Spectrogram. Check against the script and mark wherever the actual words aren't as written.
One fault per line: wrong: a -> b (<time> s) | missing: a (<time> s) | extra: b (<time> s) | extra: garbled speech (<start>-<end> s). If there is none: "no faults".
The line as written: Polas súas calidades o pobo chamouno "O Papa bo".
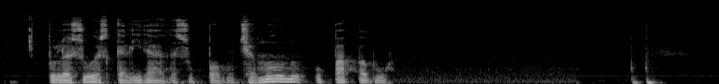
no faults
